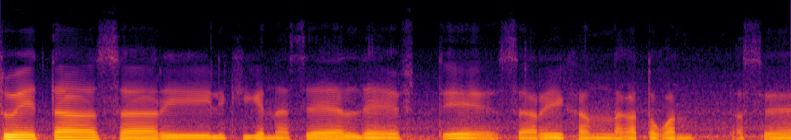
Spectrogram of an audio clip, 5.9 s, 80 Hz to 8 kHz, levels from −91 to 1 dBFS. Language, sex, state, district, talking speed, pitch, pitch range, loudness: Nagamese, male, Nagaland, Dimapur, 110 wpm, 115 Hz, 110-125 Hz, -17 LUFS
